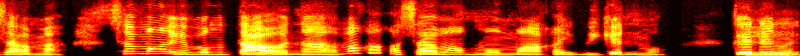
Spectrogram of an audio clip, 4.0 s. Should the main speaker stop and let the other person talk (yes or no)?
yes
